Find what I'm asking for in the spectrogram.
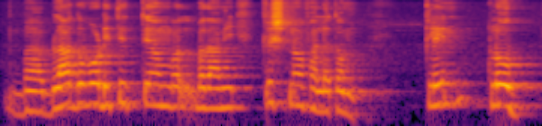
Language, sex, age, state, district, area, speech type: Sanskrit, male, 30-45, West Bengal, North 24 Parganas, rural, spontaneous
